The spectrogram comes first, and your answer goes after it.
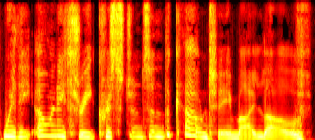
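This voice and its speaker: A reader voicing a shrill, imperious elderly spinster who is wealthy and witty, in a storybook reading. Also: huge pitch swings, normal speed, darkish tone, no room sound, studio quality. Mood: fond, teasing. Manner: commanding, teasing.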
